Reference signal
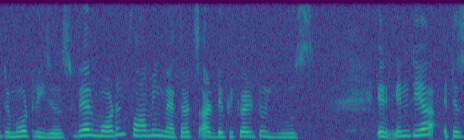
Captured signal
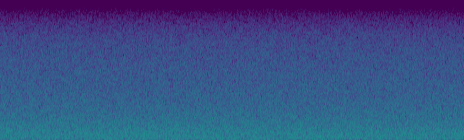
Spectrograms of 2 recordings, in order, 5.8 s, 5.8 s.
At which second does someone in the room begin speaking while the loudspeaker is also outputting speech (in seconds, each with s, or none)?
none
